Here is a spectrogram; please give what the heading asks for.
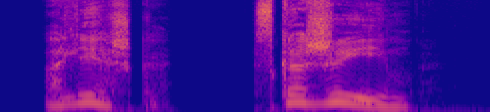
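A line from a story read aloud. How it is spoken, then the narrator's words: Pleading. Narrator (Russian): взмолилась она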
